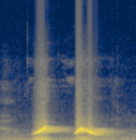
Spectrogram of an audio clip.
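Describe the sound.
A loud two-note wolf whistle: a quick upward swoop followed by a rising-then-falling glide, sharp, with no talking around it, showing how Emmett whistled at Mrs. Bryant as she walked from a store towards her car.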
